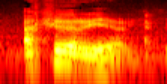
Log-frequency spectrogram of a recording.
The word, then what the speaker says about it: Akureyri: Akureyri.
